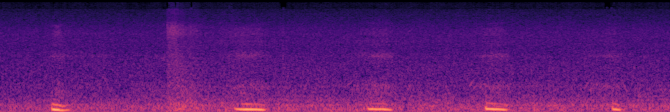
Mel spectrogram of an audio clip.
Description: Gandalf the Great Cat takes a nap on my legs as I wake up. I think he has the sweetest quiet snoring sound!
